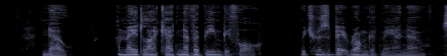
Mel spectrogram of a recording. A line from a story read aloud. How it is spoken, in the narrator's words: said Isabella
